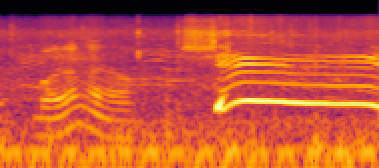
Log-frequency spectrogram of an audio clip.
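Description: A person's voice calling out wordlessly: a short sliding call, then a long, high held note that falls off at its end, over a steady low rumble.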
